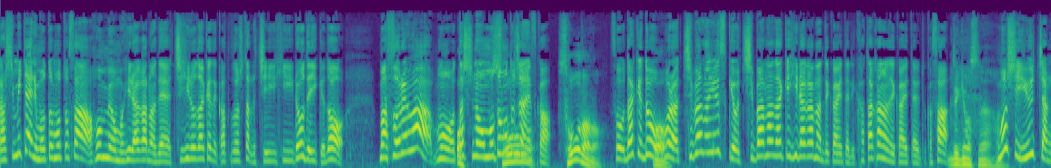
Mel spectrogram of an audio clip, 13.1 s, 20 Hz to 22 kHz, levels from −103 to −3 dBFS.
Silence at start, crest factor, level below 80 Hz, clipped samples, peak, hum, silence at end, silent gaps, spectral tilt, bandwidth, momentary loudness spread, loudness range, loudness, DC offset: 0 s; 14 dB; -50 dBFS; under 0.1%; -2 dBFS; none; 0 s; none; -4 dB/octave; 16 kHz; 7 LU; 3 LU; -16 LUFS; under 0.1%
